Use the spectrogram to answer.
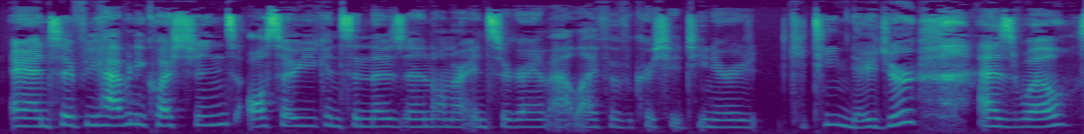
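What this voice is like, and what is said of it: Slurred, very fast speech. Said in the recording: “my words are super slurred and I feel like I'm talking so fast right now”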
